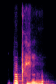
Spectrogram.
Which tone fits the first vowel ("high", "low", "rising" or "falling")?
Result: high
